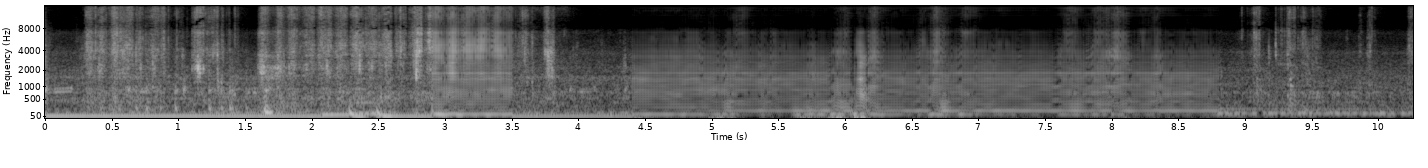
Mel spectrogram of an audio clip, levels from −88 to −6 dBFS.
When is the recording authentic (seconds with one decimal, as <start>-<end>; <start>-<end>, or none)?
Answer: 0.0-2.9; 3.5-4.4; 8.8-10.3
